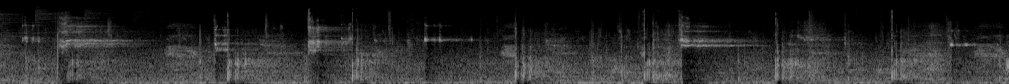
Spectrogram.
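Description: Tennis rally on a hard court: the ball struck back and forth by racquets and bouncing, at irregular intervals, with players' shoes squeaking briefly on the court surface several times.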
